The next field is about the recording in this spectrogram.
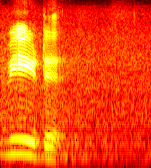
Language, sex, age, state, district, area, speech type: Tamil, female, 60+, Tamil Nadu, Salem, rural, read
